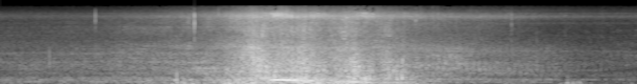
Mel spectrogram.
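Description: Diesel passenger train passing close by, swelling to its loudest about three to four and a half seconds in, then fading away.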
